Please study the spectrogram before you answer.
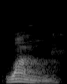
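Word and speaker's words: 王: This is expressed in the Chinese character for king that you see pictured and that is pronounced as Wang.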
